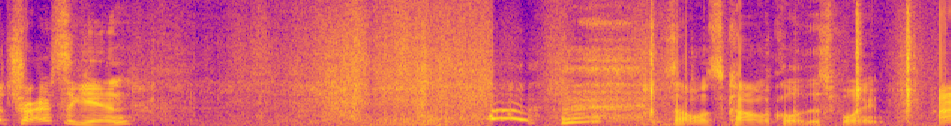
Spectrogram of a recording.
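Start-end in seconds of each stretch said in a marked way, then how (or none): 1.6-3.3 airy high-pitched disbelieving laugh; high exasperated laugh. Real, not acted. Exasperated laugh at failed inspection.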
